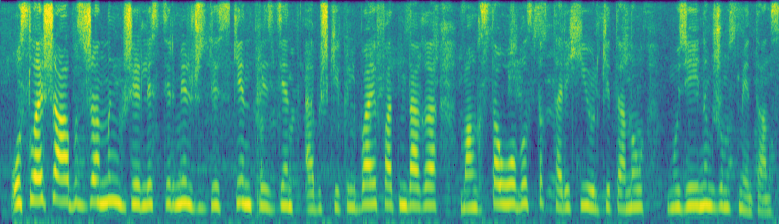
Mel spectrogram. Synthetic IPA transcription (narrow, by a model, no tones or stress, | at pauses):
wʔo̞səlˠɑjʃɑːbəzʒɑnːəɴʒe̞ɾle̞st̪e̞ɾɪme̞nʒʏzd̪e̞skʲe̞npre̞zijd̪ʲe̞nt̪æbɪʃkʲe̞kʲɪlbɑje̞fɑt̪ənd̪ɑʁə | mɑɴʁəst̪ɑwwo̞blˠəst̪əq̚t̪ʰɑɾijχijwɵlkʲe̞t̪ʰɑnuw | mʉze̞jɪnɪŋʒʊməsəme̞nt̪ʰɑnəsə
